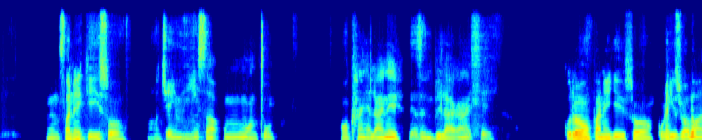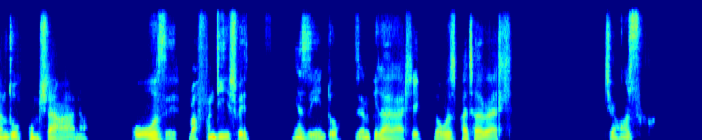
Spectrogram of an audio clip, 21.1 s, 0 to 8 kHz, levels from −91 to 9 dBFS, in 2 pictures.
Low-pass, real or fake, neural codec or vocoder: 7.2 kHz; fake; codec, 16 kHz, 1 kbps, X-Codec, HuBERT features, trained on LibriSpeech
